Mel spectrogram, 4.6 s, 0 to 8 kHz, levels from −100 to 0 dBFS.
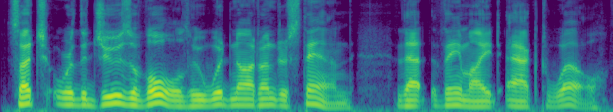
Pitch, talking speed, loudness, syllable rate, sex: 110 Hz, 195 wpm, -18 LUFS, 4.3 syllables/s, male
